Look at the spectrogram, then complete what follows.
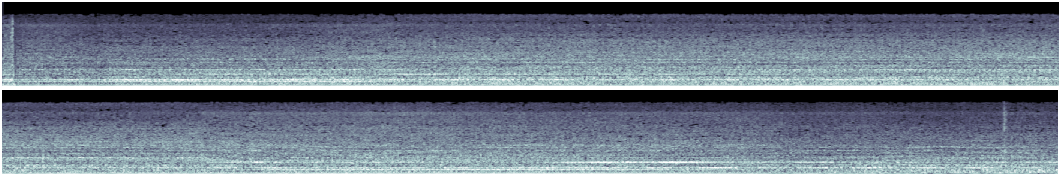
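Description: Diesel generator set running steadily in its enclosure: an even engine hum with a deep rumble and a few fixed low tones, a little quieter near the end.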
